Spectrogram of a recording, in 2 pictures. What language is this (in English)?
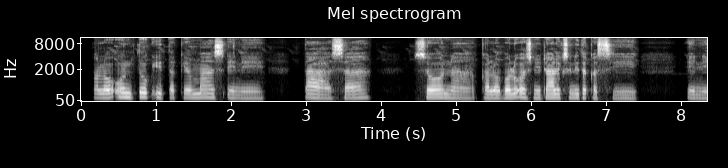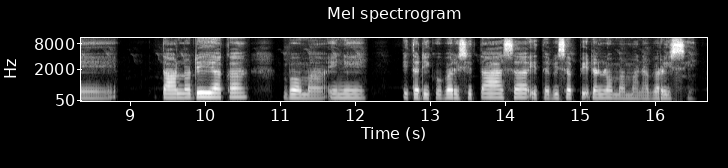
Termanu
